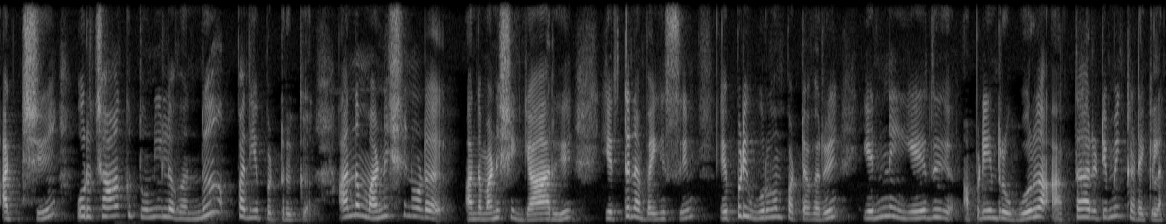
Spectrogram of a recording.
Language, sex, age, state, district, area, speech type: Tamil, female, 18-30, Tamil Nadu, Madurai, urban, spontaneous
